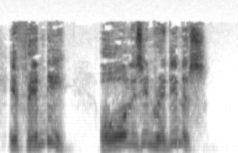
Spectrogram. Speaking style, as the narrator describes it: cheerfully, he shouted

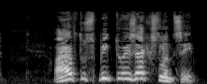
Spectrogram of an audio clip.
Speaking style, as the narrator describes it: Hop shouted

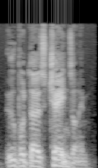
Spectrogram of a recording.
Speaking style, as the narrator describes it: growled Sean

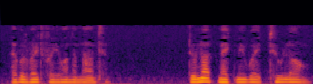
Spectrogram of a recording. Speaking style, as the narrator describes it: leaned close and whispered

